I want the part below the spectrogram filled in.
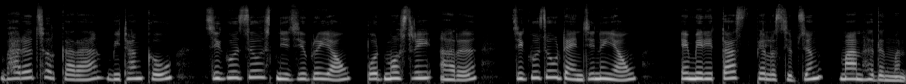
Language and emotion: Bodo, neutral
